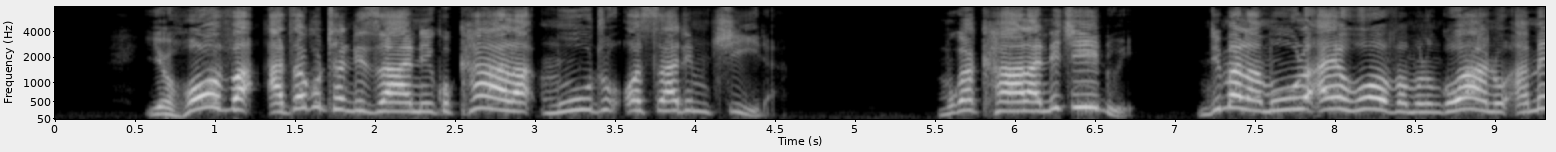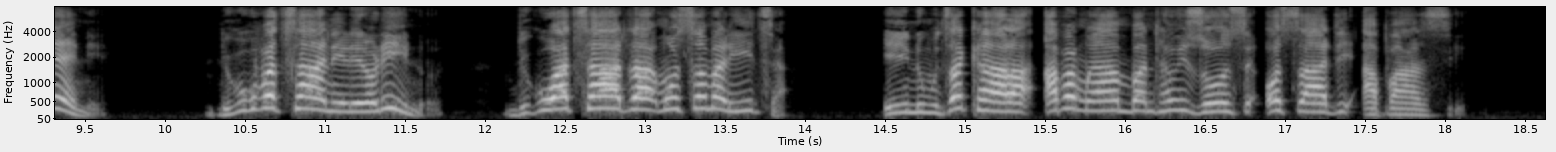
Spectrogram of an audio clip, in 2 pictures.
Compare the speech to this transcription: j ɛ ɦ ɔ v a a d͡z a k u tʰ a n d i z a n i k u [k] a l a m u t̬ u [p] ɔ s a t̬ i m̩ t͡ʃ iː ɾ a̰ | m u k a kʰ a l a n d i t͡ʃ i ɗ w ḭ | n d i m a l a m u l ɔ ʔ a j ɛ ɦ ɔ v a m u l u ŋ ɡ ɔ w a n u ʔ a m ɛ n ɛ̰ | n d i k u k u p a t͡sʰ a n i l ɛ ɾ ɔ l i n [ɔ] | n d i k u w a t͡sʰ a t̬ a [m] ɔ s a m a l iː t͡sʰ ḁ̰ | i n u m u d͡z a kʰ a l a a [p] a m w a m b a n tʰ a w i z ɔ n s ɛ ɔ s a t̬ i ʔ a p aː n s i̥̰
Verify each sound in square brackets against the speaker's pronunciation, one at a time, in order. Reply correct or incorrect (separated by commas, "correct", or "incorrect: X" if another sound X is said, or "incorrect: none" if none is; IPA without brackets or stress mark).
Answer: incorrect: kʰ, incorrect: ʔ, correct, correct, correct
